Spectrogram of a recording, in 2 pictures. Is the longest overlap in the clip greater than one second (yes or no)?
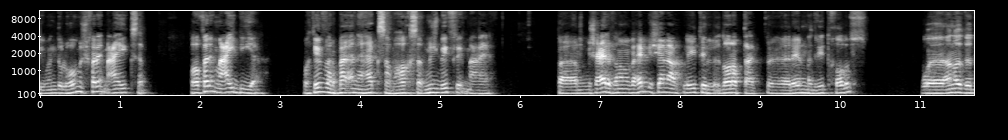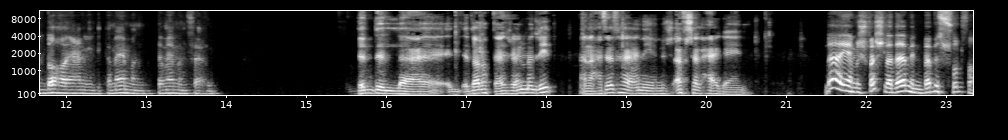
no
